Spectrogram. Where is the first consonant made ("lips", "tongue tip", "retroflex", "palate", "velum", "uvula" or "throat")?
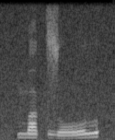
lips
